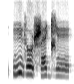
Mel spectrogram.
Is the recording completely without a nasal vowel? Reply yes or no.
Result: no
